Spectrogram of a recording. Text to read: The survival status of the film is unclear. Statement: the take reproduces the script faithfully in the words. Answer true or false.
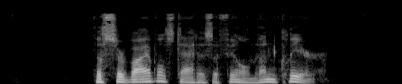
false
